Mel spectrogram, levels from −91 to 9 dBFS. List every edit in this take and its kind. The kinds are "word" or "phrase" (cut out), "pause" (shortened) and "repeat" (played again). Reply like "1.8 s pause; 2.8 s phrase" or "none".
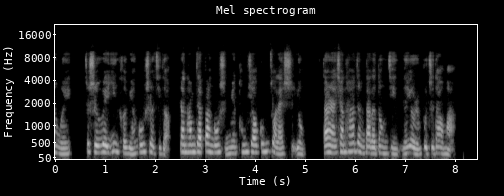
2.4 s pause; 5.1 s pause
